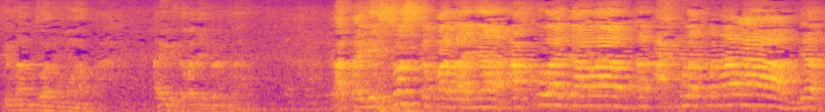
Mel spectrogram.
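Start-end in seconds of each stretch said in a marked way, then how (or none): 3.3-8.1 high, loud, fervent preaching with laughs; full-force preaching. Acted. Preacher proclaims Colossians to the congregation fervently. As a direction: proclaim it to the whole church.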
